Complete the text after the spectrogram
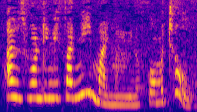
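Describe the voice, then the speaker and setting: A woman's voice: very high-pitched, big pitch swings, fast talker, some chatter behind. A young female performer in a radio drama playing an earnest, frank little English schoolgirl. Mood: earnest, puzzled.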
